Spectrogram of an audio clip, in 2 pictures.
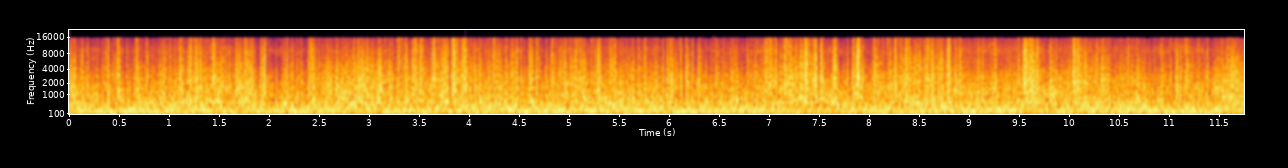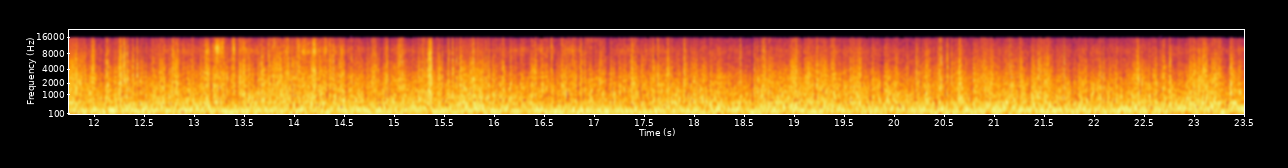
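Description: Loud, steady rush of wind buffeting the microphone together with the running noise of a moving passenger train's coaches.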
